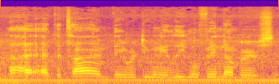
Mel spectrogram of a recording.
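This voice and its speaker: Over loud background noise, a man talks at a fairly quick pace, the sound itself dry with no echo. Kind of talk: interview answer. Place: car. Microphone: phone near.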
